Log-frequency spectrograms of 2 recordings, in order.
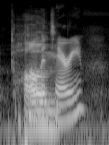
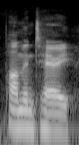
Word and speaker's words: Palminteri: Okay, one thing that drove me crazy going back through this movie was Chaz, how do you say his name? Chaz Palminteri. – Palminteri.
